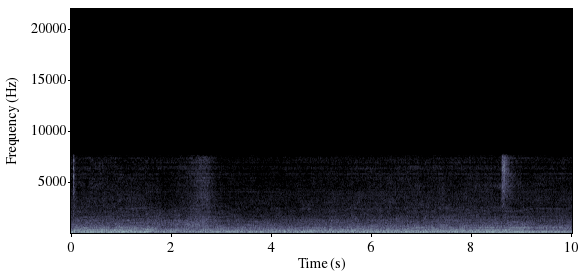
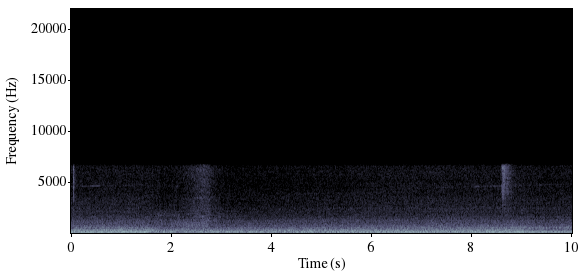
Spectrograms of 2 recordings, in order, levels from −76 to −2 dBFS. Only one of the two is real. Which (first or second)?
second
